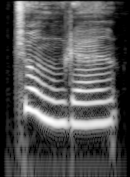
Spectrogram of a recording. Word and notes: 众人: zhòng rén

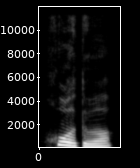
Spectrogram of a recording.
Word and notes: 获得: huò dé

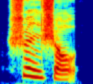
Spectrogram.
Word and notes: 顺手: shùn shǒu

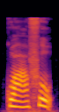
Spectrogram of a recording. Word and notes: 寡妇: guǎ fu

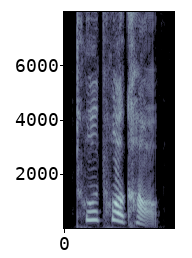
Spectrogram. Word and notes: 突破口: tū pò kǒu

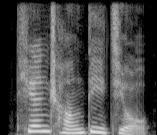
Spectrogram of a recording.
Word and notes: 天长地久: tiān cháng dì jiǔ

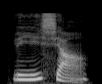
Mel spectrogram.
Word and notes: 理想: lǐ xiǎng

